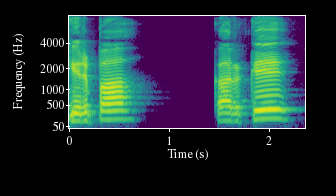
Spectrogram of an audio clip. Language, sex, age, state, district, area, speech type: Punjabi, male, 45-60, Punjab, Fazilka, rural, read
